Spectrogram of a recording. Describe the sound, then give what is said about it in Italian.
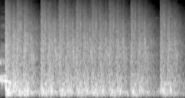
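Dense gunfire from a film shootout scene, loud and continuous rapid shots in a few sustained volleys separated by brief gaps, with no voices. “Ci sarà infatti una sparatoria. Loro due ironicamente verranno mancati dai colpi sparatigli, ma faranno fuori tutti i presenti tranne uno.”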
